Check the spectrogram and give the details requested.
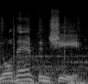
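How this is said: It is said in an English accent. "with the accent, like that's how you're supposed to say it"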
